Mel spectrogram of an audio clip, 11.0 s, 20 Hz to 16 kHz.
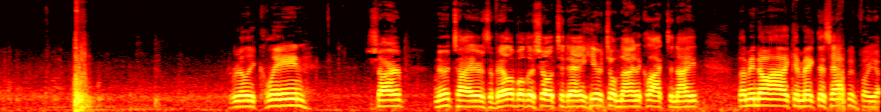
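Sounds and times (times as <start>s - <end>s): car liftgate slamming shut: 0.9s - 1.4s.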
